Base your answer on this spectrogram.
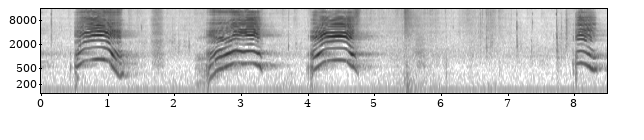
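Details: Young giant panda cub crying out in repeated harmonic bleats that swoop up and down, four calls with uneven gaps, one faint click between them, over a steady background hum.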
